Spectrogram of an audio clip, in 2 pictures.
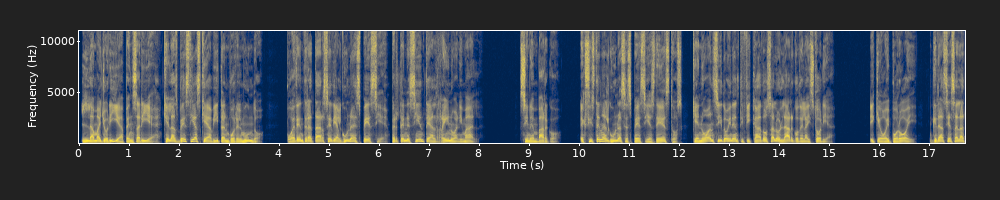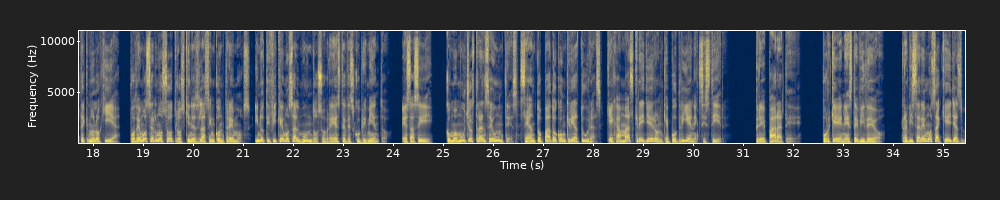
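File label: Spanish Latin America (Honduras), Male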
